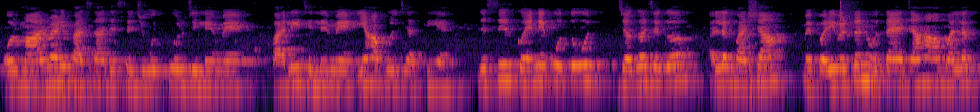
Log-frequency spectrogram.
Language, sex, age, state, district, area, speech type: Hindi, female, 18-30, Rajasthan, Jodhpur, urban, spontaneous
